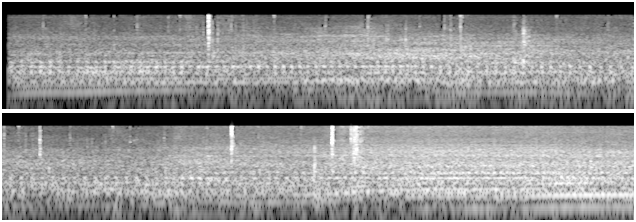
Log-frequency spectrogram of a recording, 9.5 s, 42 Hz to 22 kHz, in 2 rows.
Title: 1994 Honda Accord EX VTEC 2.2L 4cyl Engine Knock 2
